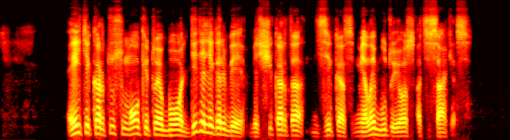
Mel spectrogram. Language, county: Lithuanian, Marijampolė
